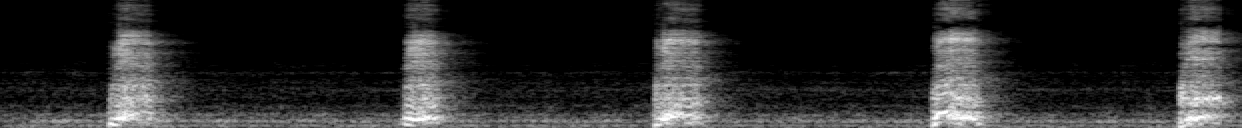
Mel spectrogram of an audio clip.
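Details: Dog Rodeo coughing again: five harsh, forceful cough bursts about a second apart with quiet gaps between.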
